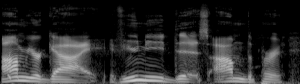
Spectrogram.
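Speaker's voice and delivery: loud, slow, heavily coaxing tone. Imitating a lawyer's radio commercial for a friend: imitating John Morgan's cajoling commercials. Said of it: "they're so cajoling".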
